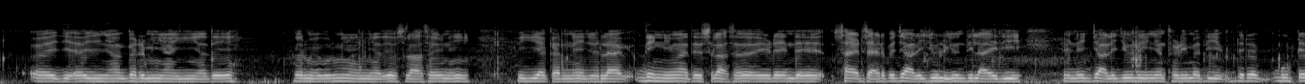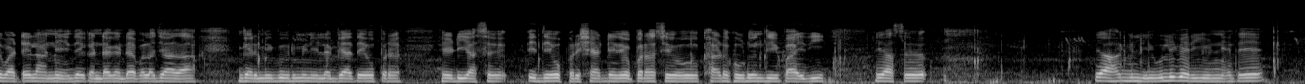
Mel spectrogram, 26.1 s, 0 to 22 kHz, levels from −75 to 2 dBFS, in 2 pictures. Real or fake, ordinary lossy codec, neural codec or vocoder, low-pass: fake; none; codec, 16 kHz, 16 kbps, FreqCodec, larger model; none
